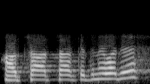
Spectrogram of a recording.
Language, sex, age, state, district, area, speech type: Hindi, male, 18-30, Rajasthan, Bharatpur, rural, conversation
